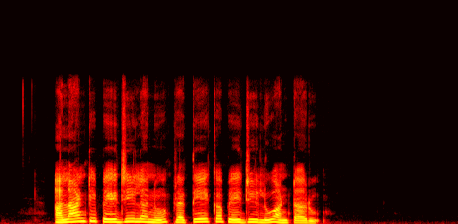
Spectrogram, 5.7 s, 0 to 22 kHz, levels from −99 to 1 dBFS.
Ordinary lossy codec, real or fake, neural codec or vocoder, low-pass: none; real; none; 14.4 kHz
